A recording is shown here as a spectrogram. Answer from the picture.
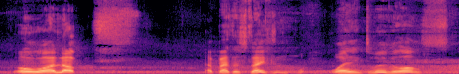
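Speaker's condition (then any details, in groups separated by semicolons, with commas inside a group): Cerebral palsy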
